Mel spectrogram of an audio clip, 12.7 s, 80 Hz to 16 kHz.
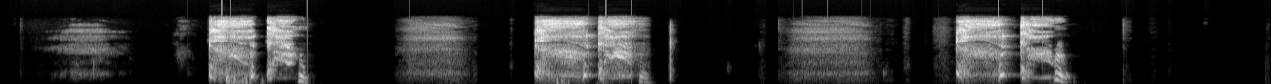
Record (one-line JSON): {"three_cough_length": "12.7 s", "three_cough_amplitude": 31992, "three_cough_signal_mean_std_ratio": 0.4, "survey_phase": "alpha (2021-03-01 to 2021-08-12)", "age": "45-64", "gender": "Female", "wearing_mask": "No", "symptom_cough_any": true, "symptom_shortness_of_breath": true, "symptom_abdominal_pain": true, "symptom_fatigue": true, "symptom_fever_high_temperature": true, "symptom_headache": true, "symptom_change_to_sense_of_smell_or_taste": true, "symptom_loss_of_taste": true, "symptom_onset": "5 days", "smoker_status": "Ex-smoker", "respiratory_condition_asthma": false, "respiratory_condition_other": false, "recruitment_source": "Test and Trace", "submission_delay": "2 days", "covid_test_result": "Positive", "covid_test_method": "RT-qPCR", "covid_ct_value": 13.3, "covid_ct_gene": "ORF1ab gene", "covid_ct_mean": 13.9, "covid_viral_load": "28000000 copies/ml", "covid_viral_load_category": "High viral load (>1M copies/ml)"}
